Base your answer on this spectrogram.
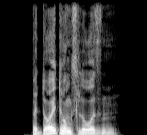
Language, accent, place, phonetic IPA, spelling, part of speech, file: German, Germany, Berlin, [bəˈdɔɪ̯tʊŋsˌloːzn̩], bedeutungslosen, adjective, De-bedeutungslosen.ogg
- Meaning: inflection of bedeutungslos: 1. strong genitive masculine/neuter singular 2. weak/mixed genitive/dative all-gender singular 3. strong/weak/mixed accusative masculine singular 4. strong dative plural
